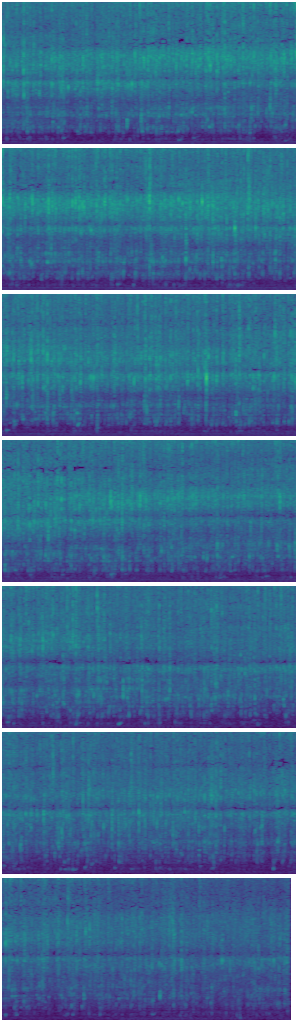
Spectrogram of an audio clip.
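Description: Small rock-garden fountain trickling steadily, the sound slowly growing fainter toward the end, with a faint low hum underneath.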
